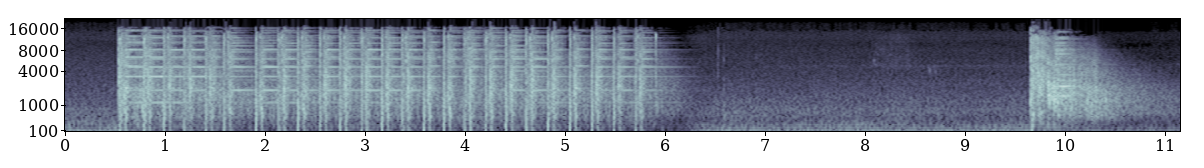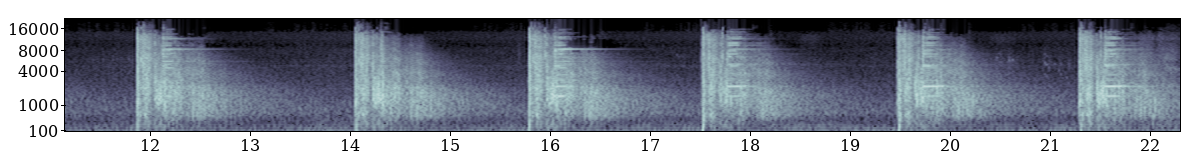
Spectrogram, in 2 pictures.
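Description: A Ruger 10/22 Takedown rifle is fired at steel targets. A dense burst of rapid metallic clatter is followed by seven evenly spaced sharp shots, each ending in a ringing clang that fades.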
